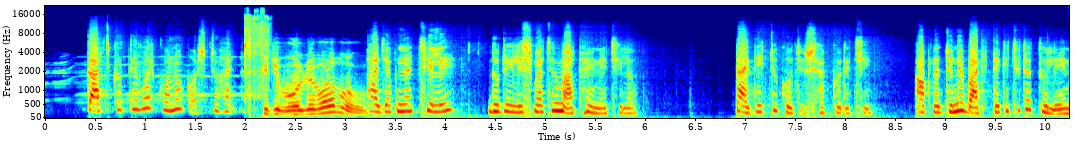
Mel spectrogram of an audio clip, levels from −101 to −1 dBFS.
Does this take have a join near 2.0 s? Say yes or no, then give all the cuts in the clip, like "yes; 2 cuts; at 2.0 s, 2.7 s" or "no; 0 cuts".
yes; 1 cut; at 2.0 s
